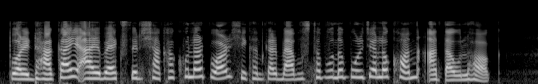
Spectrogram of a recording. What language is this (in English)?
Bangla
